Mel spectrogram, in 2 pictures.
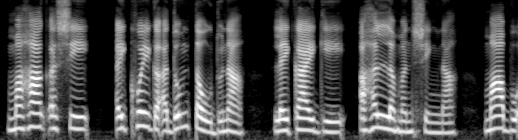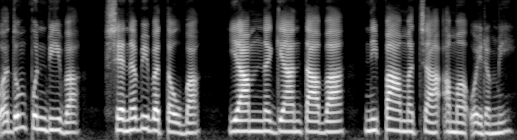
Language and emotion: Manipuri, neutral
